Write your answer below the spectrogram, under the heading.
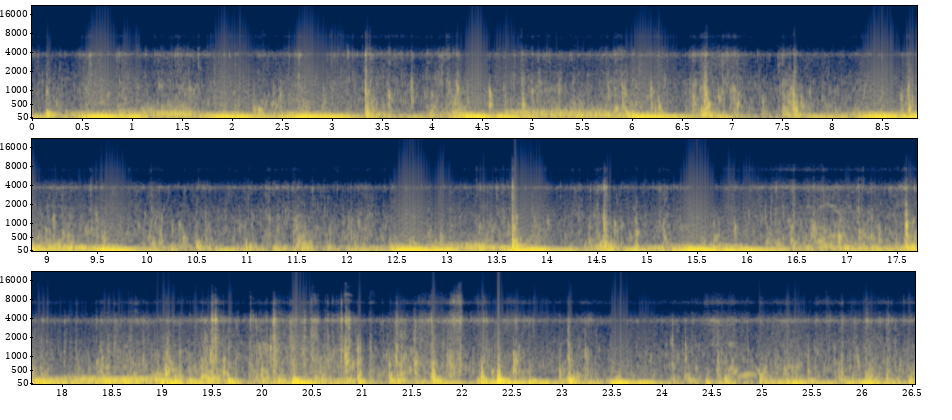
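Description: Lake chop slapping and knocking against a fibreglass bass boat's hull, with gusts of wind rumbling on the microphone that come and go every second or two.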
